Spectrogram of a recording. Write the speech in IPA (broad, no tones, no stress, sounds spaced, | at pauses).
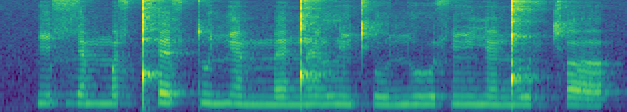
i ɬ ɮ ɛ mː ʌ ɬ ǃʰ ɛ ɬ tʷ ɯ ɲ ɛ̃ mː ɛ ŋ͡ǃ ɛ̃ lː ĩ cʰ uː ɲ uː ɬ ĩː j ɛ̃ ŋ͡ǃ uː ɬ cʰ ʌː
